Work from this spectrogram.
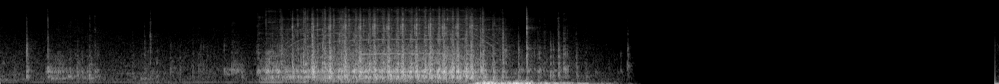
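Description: A sewing machine stitches along the edge of a fabric pouch, a steady close whirring run of a few seconds that stops abruptly into silence.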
